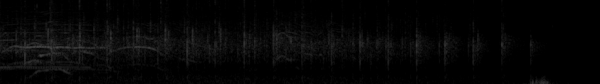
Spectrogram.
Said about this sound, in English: So please give a great applause to Savannah Smith.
